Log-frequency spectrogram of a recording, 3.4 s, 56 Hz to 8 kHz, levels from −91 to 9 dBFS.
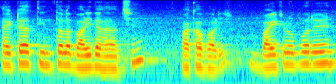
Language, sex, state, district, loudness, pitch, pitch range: Bengali, male, West Bengal, Purulia, -16 LUFS, 180 Hz, 155-190 Hz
